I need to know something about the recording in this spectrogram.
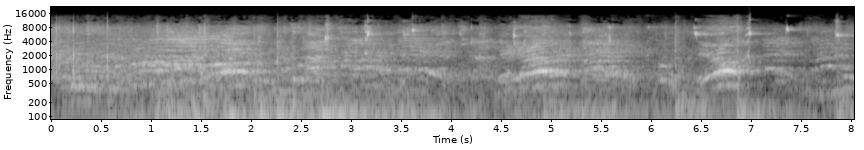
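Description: Basketball sneakers squeak on a hardwood court in an echoing gym.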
